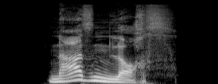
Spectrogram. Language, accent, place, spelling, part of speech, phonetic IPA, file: German, Germany, Berlin, Nasenlochs, noun, [ˈnaːzn̩ˌlɔxs], De-Nasenlochs.ogg
- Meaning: genitive of Nasenloch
